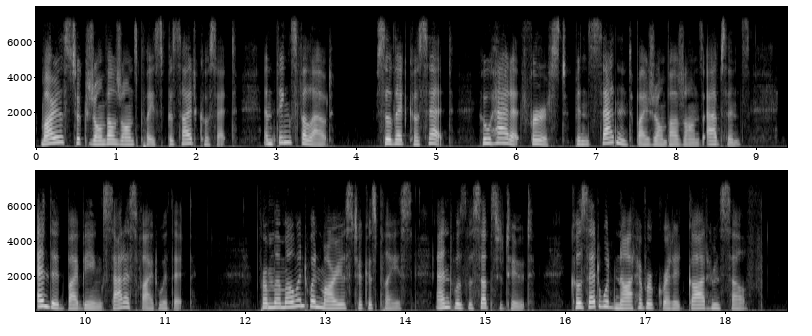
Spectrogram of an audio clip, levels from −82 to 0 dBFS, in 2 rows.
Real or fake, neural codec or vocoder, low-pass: fake; codec, 16 kHz, 4.8 kbps, FACodec; 7.2 kHz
